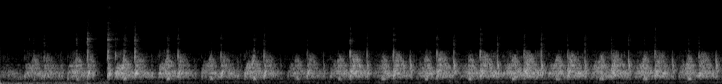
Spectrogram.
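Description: A baby girl's fetal heartbeat from a doppler monitor, recorded on a mobile phone at a midwife checkup: fast, steady whooshing thumps, about two or three per second, with a soft hiss underneath. No one speaks.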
